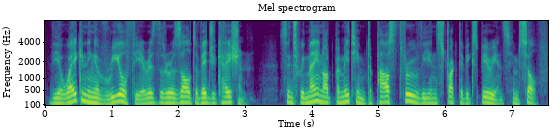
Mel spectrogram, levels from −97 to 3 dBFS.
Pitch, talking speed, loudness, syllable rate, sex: 135 Hz, 185 wpm, -17 LUFS, 5.5 syllables/s, male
